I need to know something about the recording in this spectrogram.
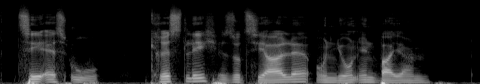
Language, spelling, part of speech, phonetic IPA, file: German, CSU, abbreviation, [tseːʔɛsˈʔuː], De-CSU.ogg
- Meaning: CSU: initialism of Christlich-Soziale Union (“Christian Social Union”) (a political party of Bavaria)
